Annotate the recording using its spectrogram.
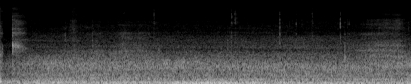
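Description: Steady low rumble of surrounding road traffic and open-air noise, with no engine note from the two-stroke motorcycle, which has stalled at idle.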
